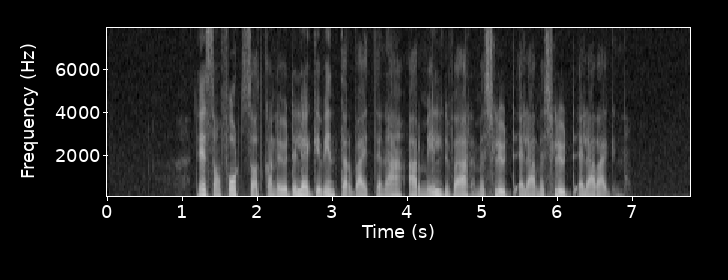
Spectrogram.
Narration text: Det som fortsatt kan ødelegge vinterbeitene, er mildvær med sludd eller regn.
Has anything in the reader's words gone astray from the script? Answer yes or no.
yes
